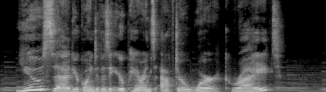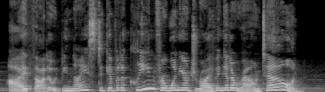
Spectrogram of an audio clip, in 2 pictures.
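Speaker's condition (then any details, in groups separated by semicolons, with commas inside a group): No condition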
